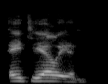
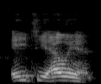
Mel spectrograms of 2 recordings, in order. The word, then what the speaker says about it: ATLEN: ATLEN. – ATLEN. – Yeah. Okay. – That's how you pronounce it.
